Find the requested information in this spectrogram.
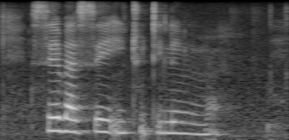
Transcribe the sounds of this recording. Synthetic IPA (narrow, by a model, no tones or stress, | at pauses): sɪbasɪʔitʰutʼileŋ̩ːmɔ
